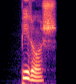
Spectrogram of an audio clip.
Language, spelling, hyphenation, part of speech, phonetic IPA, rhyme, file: Hungarian, piros, pi‧ros, adjective / noun, [ˈpiroʃ], -oʃ, Hu-piros.ogg
- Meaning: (adjective) red (often specifically a lighter red than vörös); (noun) hearts (a suit in German or Hungarian cards)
